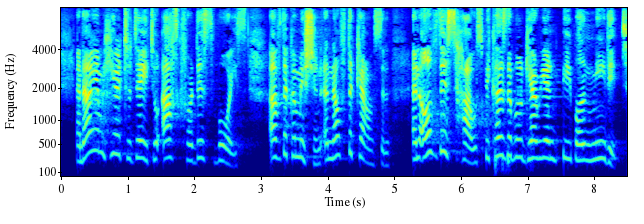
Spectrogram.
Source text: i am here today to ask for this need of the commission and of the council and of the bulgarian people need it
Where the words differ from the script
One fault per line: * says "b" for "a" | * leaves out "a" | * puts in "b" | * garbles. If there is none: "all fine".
* says "voice" for "need"
* puts in "this house because"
